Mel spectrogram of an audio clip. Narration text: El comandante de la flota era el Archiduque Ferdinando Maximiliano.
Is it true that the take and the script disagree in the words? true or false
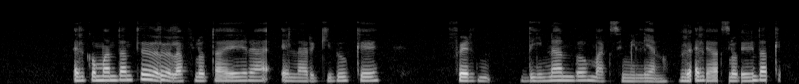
true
